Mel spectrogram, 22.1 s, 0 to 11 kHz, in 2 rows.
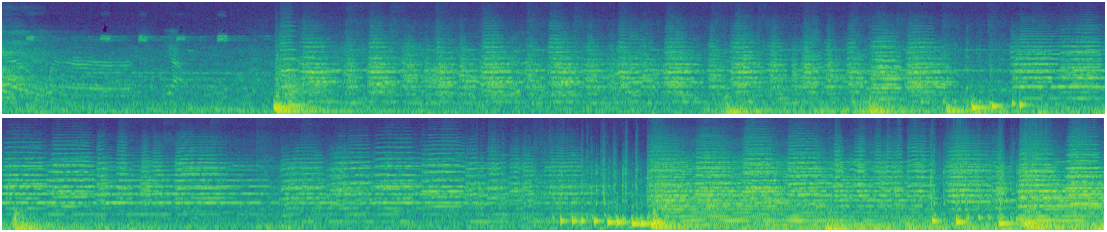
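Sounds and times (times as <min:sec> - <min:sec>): marching band playing brass tune: 0:02.7 - 0:22.0
deep bass drum hits: 0:02.8 - 0:03.6, 0:08.6 - 0:11.9.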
